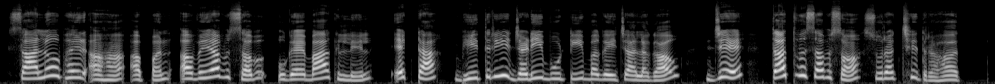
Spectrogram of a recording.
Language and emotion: Maithili, neutral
